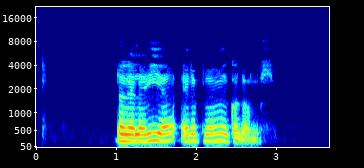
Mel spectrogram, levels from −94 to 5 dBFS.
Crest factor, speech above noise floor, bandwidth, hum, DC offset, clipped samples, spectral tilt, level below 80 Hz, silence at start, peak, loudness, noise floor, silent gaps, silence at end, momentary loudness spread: 16 dB; 65 dB; 6.6 kHz; none; under 0.1%; under 0.1%; -9 dB/octave; -66 dBFS; 1 s; -10 dBFS; -25 LUFS; -89 dBFS; none; 0.9 s; 13 LU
